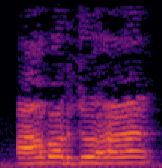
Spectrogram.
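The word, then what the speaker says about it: hour: आवर जो है इसका उच्चारण ही वॉवेल से शुरू होता है, इसमें एच साइलेंट है।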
